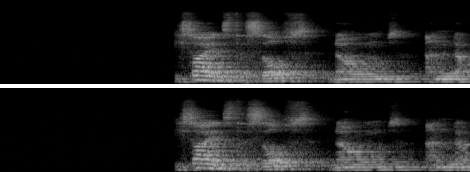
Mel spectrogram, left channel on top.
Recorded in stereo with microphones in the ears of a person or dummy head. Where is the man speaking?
85° left, 1.3 m.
